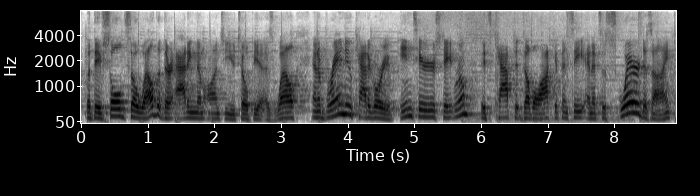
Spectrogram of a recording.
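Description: Upbeat man pitching cruises to camera. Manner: upbeat, salesy, personal asides. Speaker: travel agency host. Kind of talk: enthusiastic cruise overview to camera. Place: dark studio backdrop, indoors. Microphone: lapel mic. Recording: faint background music.

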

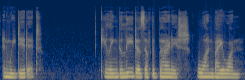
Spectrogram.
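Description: Woman acting a slow, husky, haunted evil empress. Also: lowish voice, completely flat delivery. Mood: grave, bitter. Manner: slow, hushed, deliberate dramatic delivery. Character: evil warrior empress, stern, haunted, zealous ruler. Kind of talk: fantasy ASMR roleplay.

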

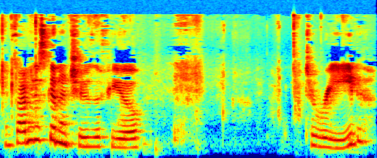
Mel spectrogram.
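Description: A woman in her thirties reading children's poems aloud and chatting casually, in an unhurried, deliberate way. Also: mid-range voice, big pitch swings, slight background noise. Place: small home room, indoors. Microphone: webcam or laptop mic at desk distance.

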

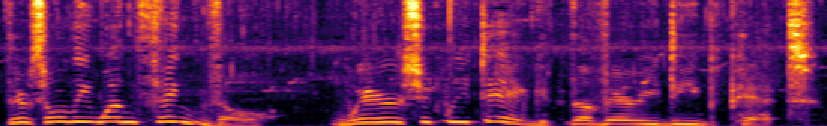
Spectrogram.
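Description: A woman playing a slow, dreamy, honey-loving bear in an audio drama, musing and ponderous. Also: a little high, sing-song, mellow, a little hiss or hum. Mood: pondering.

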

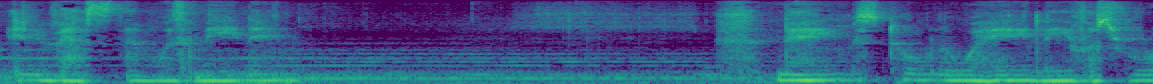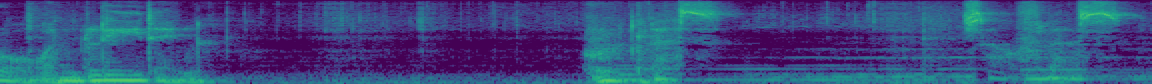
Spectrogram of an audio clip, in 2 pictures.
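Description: A woman voicing an eerie spirit in a video game, whispering breathily in hushed, ominous fragments. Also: a bass voice, little pitch movement, very slow, long pauses, full character voice. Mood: haunting, ominous. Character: eerie whispering female spirit voices in a warrior's head. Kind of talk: dramatic video game voice acting. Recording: echoey, music underneath. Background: music.

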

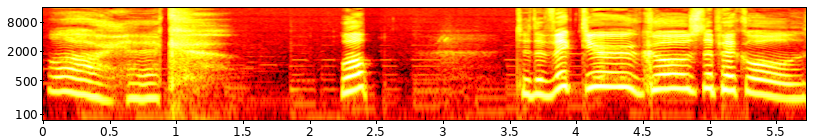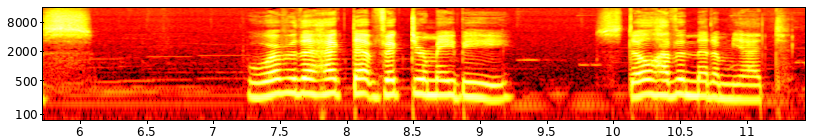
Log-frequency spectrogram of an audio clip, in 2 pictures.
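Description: Female actor as friendly, laid-back animatronic bear; slow, bright delivery over faint music, comic dub. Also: high-pitched, dry recording. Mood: resigned.

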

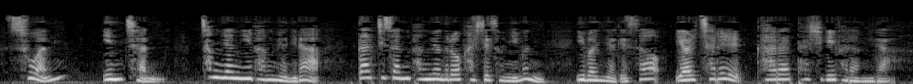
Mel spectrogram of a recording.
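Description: A woman reading scripted subway announcements in a formal, measured manner. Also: mid-range voice, very animated, a little mellow, breathy edge.

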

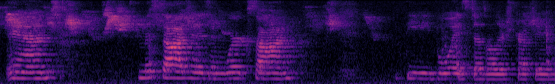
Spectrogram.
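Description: A young woman vlogger calmly explaining horse stretches as she works with the horse in an indoor barn stall. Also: a little high, slight background noise. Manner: calm, gentle and instructive while stretching a horse. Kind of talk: explaining while working. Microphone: far camera. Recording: echoey barn with distant mic and music.

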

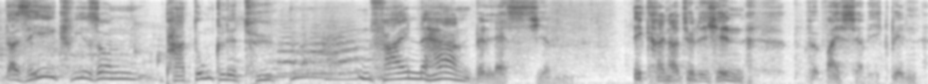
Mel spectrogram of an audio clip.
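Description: An actor playing a cheerful, boastful, good-natured working-class husband with a Berlin accent, colloquial and wheedling, in an audio drama. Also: male voice, on the high side, creaky, noisy background, full character voice. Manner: colloquial, wheedling, hesitant storytelling. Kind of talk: German audio drama acting.

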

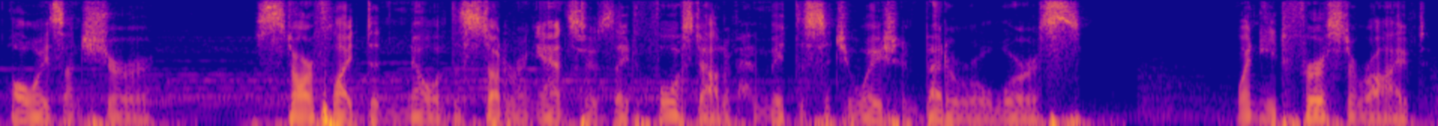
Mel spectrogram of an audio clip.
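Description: A man narrating a scripted, dramatic fantasy story as the narrator of an audio drama. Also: low-pitched. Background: music.

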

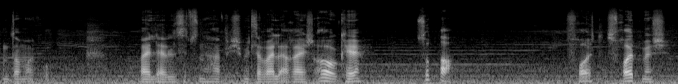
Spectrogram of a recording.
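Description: A man's voice: mid-range voice, steady tone, moderate pace, gravelly, music in the background. A man in his thirties from Germany, chatting casually on a gaming livestream in a rambling, colloquial way, thinking aloud. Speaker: streamer.

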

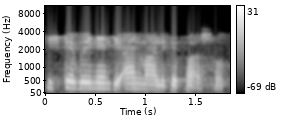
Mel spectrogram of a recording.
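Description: A woman with a foreign accent, not a native German speaker, giving formal, halting instructions as a call-centre agent. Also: medium pitch, fairly even intonation. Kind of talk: phone instructions. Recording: muffled, tinny phone line.

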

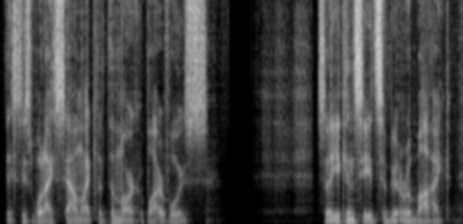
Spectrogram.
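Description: A man's voice: extremely low pitch, brisk, creaky, no room sound, clean studio sound, pitched below the performer's own voice. A man speaking through an AI voice changer as a slightly robotic male internet personality, casually demonstrating it. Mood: even, explanatory. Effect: real-time AI voice changer, slightly robotic.

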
